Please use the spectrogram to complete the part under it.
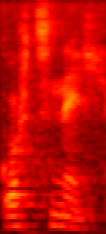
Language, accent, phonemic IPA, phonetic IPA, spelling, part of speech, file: Armenian, Eastern Armenian, /koɾt͡sʰˈnel/, [koɾt͡sʰnél], կորցնել, verb, Hy-կորցնել.ogg
- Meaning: 1. causative of կորչել (korčʻel) 2. to lose (something or someone)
